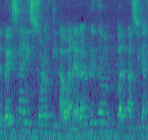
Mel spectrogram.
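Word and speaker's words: habanera: sometimes we call it havanera but we don't pronounce the h it's silent in in Spanish so it's aan because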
